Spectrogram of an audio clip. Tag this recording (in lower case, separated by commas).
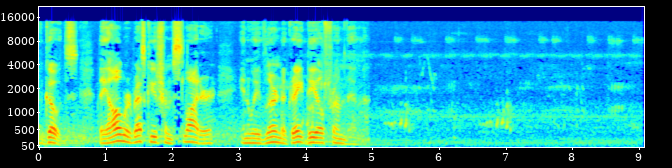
animal, speech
